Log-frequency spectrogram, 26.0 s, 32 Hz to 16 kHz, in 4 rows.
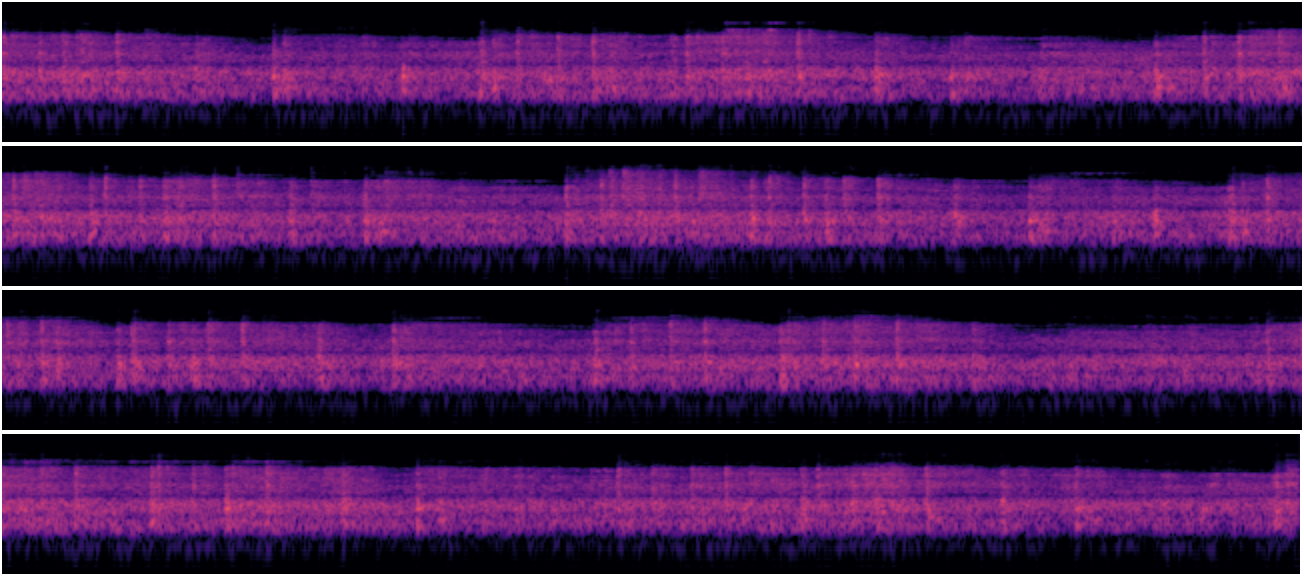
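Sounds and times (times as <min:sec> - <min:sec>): freight train wheels clattering: 0:00.0 - 0:25.9.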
